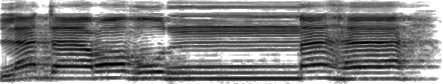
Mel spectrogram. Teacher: ہاں کو ایک الف کے برابر کھینچیں کیونکہ الف مدہ ہے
